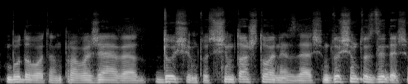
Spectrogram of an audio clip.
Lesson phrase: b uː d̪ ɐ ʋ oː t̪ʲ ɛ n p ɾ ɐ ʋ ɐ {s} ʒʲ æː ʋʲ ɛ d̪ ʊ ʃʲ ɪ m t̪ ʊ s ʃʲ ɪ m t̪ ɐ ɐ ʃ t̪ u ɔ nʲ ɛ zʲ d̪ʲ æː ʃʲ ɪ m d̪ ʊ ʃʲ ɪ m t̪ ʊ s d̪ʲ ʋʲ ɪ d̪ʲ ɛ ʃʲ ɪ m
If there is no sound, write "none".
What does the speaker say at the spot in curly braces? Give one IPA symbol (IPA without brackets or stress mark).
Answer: none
